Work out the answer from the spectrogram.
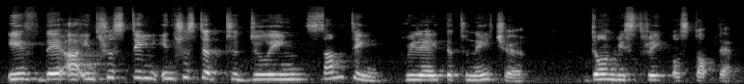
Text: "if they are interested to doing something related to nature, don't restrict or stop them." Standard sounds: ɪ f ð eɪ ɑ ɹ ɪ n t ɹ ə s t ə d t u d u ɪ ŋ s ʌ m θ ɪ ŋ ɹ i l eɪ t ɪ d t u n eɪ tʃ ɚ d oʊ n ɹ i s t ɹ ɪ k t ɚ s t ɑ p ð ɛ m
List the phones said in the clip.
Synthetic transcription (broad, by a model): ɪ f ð eɪ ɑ ɹ ɪ n t ɹ ə s t ə d t u d u ɪ ŋ s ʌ m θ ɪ ŋ ɹ i l eɪ t ɪ d t u n eɪ tʃ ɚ d oʊ n ɹ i s t ɹ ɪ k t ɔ s t ɑ p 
